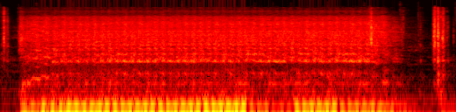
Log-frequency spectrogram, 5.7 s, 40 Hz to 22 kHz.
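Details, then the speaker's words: BMW M52 after oil filter housing check valve fix, fuel pump disconnected: starter churns at about three and a half turns a second with no firing to build oil pressure; oil light took long to go off. "to crank it a couple of times without it starting so it can build oil pressure."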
